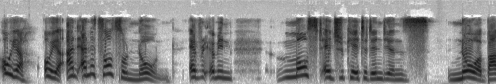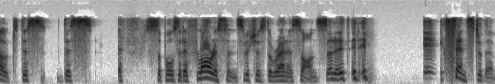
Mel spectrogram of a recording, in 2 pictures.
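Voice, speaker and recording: Pitch swings very widely. The pace is moderate. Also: woman, fairly high pitch for a woman. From India. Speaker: art historian. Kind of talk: academic interview conversation.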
